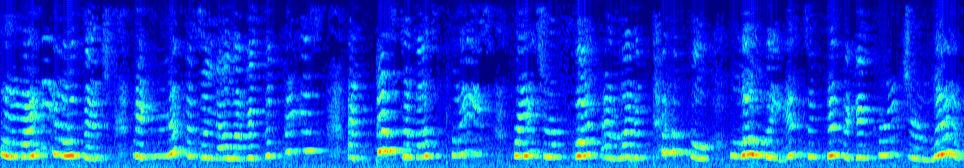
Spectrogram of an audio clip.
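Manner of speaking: very high, very loud, pleading, begging shriek. Reading a fable, the narrator voices a mouse pinned under an elephant's foot: shrieking at the top of voice. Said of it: "Shrieked mouse at the top of his voice".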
